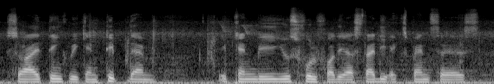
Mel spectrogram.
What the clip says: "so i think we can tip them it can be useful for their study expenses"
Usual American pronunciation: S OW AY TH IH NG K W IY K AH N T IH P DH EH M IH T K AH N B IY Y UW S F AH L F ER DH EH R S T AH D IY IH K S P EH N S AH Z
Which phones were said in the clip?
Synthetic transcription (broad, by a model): S OW AY T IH NG K W IY K AH N T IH P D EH M IH T K AH N B IY Y UW S F AH L F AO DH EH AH S T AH D IY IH K S P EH N S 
